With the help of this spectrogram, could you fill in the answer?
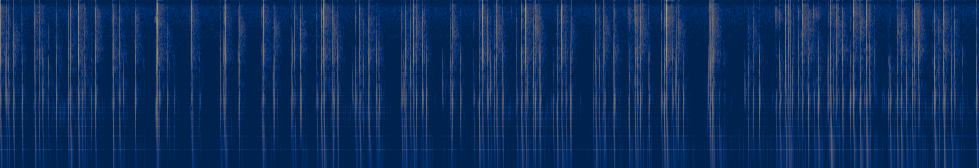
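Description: Long nails tap and scratch the back of a blue heart-patterned plastic smartphone case near the camera. The result is a rapid, uneven stream of short, dry clicks with almost no ring, centered in the low mids with bright edges, and faint scratchy rustling between the taps.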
